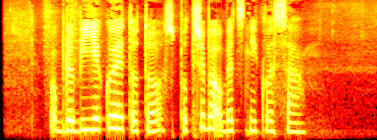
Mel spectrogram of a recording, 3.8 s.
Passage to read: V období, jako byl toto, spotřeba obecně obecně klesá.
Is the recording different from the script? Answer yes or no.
yes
